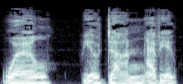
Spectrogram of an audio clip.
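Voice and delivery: low, sullen brickmaker; surly and unimpressed; morose. A narrator's reading. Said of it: "said morosely".

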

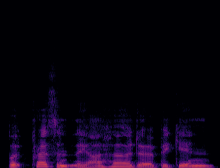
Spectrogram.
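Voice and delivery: plain reading voice

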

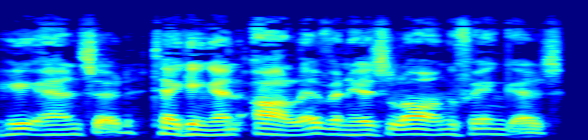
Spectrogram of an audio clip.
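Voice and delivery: ordinary delivery

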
